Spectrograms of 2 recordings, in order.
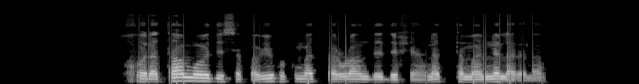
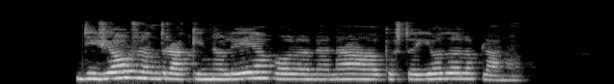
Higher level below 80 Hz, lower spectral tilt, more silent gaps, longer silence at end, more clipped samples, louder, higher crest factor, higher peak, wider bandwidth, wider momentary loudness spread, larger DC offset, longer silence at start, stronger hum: first, -54 dBFS vs -64 dBFS; first, -7 dB/octave vs -5 dB/octave; first, 4.51-4.55 s vs none; about the same, 0.95 s vs 0.95 s; neither; second, -20 LUFS vs -17 LUFS; about the same, 18 dB vs 16 dB; about the same, -4 dBFS vs -2 dBFS; first, 11.5 kHz vs 7.8 kHz; second, 8 LU vs 11 LU; neither; first, 1.25 s vs 0.75 s; neither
